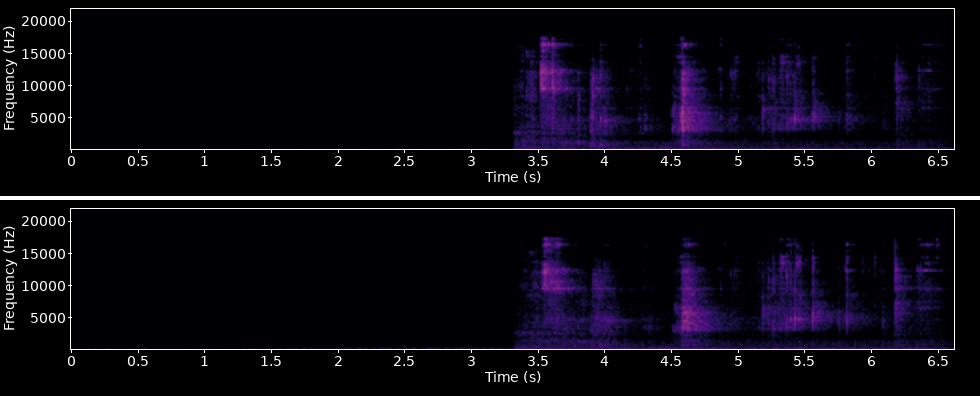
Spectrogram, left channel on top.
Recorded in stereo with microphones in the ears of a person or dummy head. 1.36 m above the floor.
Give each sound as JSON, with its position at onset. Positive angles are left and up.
{"t": 3.3, "sound": "keys jangling", "side_deg": 80, "distance_m": 2.0}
